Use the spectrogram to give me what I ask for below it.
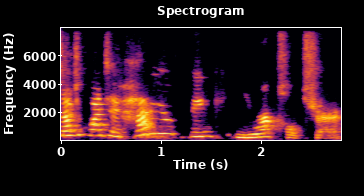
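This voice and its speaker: In an American accent, a woman talks at a moderate pace with a bright, sharp tone. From New York. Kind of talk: moderated panel discussion. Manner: hesitant with many fillers.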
